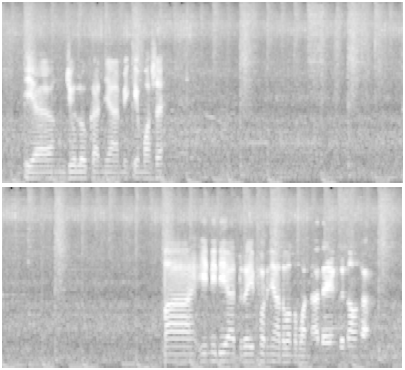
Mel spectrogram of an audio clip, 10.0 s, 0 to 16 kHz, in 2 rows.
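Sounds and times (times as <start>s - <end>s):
background music: 0.0s - 10.0s
coach engine at low speed: 0.0s - 10.0s.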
